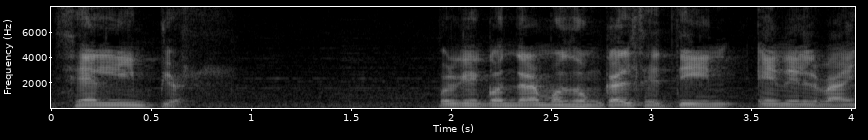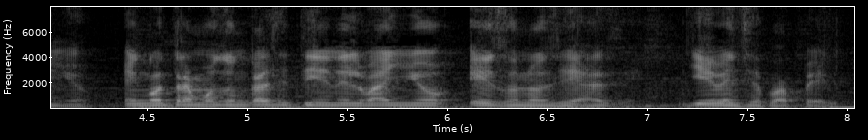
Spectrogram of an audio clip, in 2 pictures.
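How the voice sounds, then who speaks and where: A man's voice: medium pitch, steady tone, normal speed, bright, forceful tone, faint music behind. A man voicing a nasal-voiced male school principal scolding students over a microphone.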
